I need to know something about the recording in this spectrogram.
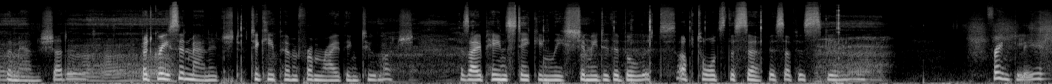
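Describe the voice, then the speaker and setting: A woman narrating in first person as a composed captive in a historical pirate audio drama, with measured, dramatic storytelling. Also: mid-range voice, darkish tone, lightly acted. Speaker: narrator and lead actor.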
